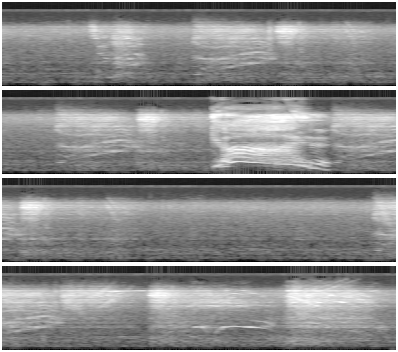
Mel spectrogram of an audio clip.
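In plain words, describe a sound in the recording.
Fighting blows thud and smack in quick bursts.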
